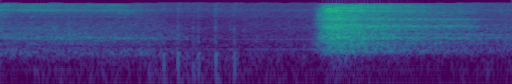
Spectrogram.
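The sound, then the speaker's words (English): A deep breath: a few faint short clicks, then a sudden, airy rush of exhaled breath that swells quickly and slowly fades over about a second. “Take a deep breath.”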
